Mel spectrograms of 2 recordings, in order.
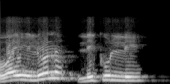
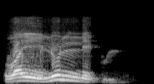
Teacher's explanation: اب تنوین کی آواز نہیں نکلے گی بلکہ اب لام کی آواز نکلے گی. اس کو ہم آگے سے ملا دیں گے.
